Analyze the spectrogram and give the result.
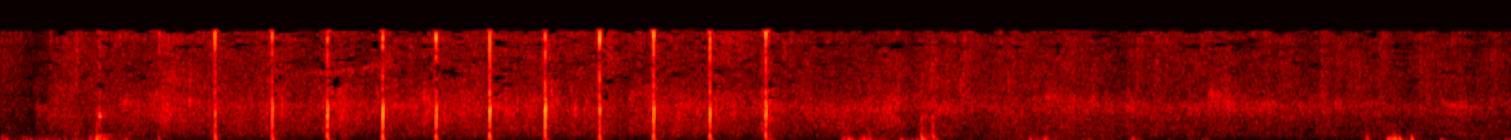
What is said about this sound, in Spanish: Y gracias, hermanos, vamos a darle un aplauso a ellos.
